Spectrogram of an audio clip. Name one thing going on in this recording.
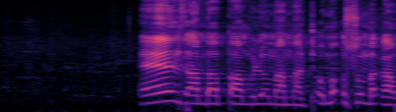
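A man shouts with fervour through a loudspeaker.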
